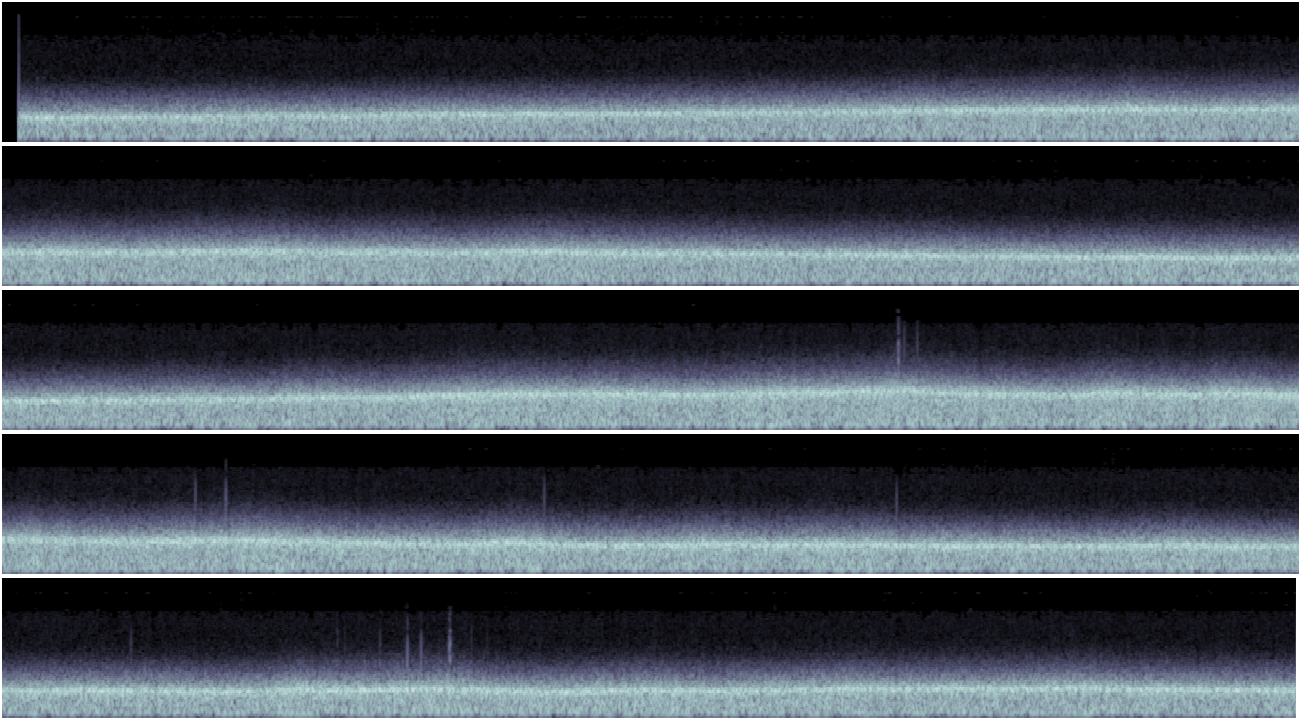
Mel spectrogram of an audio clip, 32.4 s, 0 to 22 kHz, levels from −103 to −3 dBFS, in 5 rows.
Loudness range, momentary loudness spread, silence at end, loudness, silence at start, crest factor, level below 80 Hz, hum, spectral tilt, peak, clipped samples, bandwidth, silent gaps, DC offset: 3 LU; 3 LU; 0 s; -26 LUFS; 0.1 s; 12 dB; -56 dBFS; none; -11 dB/octave; -12 dBFS; under 0.1%; 4 kHz; none; under 0.1%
